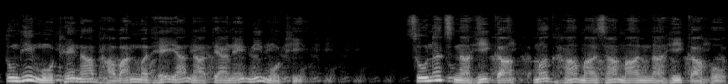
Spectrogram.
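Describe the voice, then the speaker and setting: A man's voice: low-pitched, sing-song, measured pace, mellow. A man voicing a resentful, argumentative wife in a moral story, complaining and defensive. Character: resentful, argumentative wife, elder daughter-in-law of the family.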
